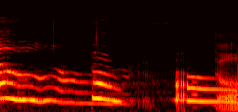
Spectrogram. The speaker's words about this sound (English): The dog started by initiating a bark at the mom, and the mom was not having it.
